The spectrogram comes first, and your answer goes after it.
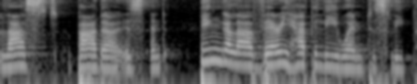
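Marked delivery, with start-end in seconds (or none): none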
